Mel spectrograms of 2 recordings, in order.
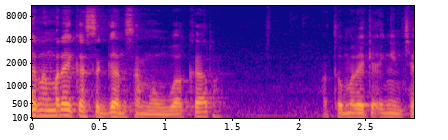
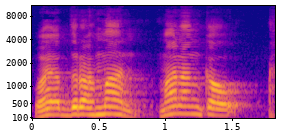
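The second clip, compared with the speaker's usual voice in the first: calling out higher and louder for Abdurrahman; retold shout; 5 semitones higher, 4 dB louder than usual. Abu Bakar calling for his hiding son, raised shout. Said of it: "Abu Bakar berteriak".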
